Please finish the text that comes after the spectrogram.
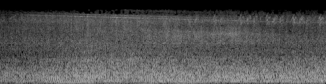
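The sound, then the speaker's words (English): The Alert medical helicopter roars as it comes in to land in an empty parking lot near the Big Mountain Base Lodge, its rotor and engine noise a steady, dense wash with no voices over it. “Pilot Ken Justice lands the Alert medical helicopter in an empty parking lot near the Big Mountain Base Lodge.”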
